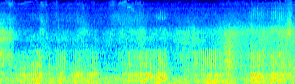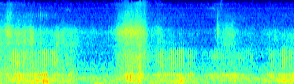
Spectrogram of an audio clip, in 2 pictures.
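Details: Domestic cat purring while being brushed and groomed, a steady low rumbling purr in rhythmic breaths with soft brushing strokes and rustling over it, no talking.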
